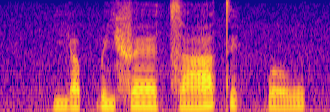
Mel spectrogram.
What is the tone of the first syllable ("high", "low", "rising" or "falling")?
rising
